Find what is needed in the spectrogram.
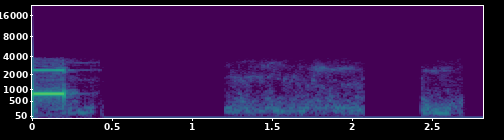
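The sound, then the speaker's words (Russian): A voicemail recording beep: one short, loud, steady electronic tone at the very start, followed by faint, muffled line noise in two short stretches. “Оставьте сообщение после сигнала.”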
